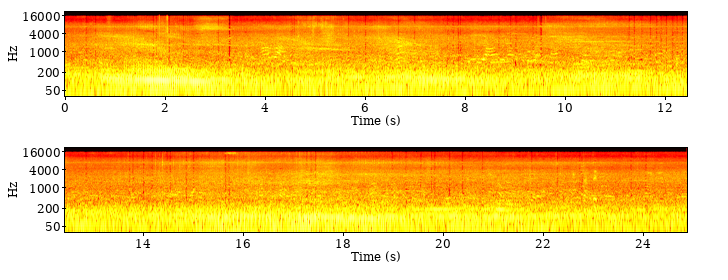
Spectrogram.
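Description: Road traffic passing close by, with indistinct voices of a roadside crowd. A car passes about two seconds in, the loudest moment, and motorcycles pass again near the seventeen-second mark.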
